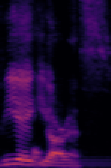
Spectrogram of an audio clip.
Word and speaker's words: VAERS: How do you pronounce it? VAERS.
